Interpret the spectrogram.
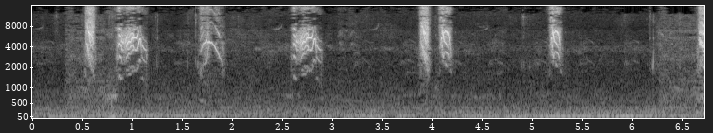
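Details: Double-collared seedeater female giving calls meant to excite the male: high, brief chirps and buzzy slurred notes, some doubled, spaced irregularly with quiet gaps and low background hiss.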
